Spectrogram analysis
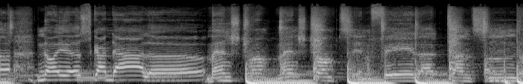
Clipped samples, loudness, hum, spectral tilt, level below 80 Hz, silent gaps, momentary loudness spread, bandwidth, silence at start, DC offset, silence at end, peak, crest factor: under 0.1%; -16 LUFS; none; -4.5 dB/octave; -18 dBFS; none; 5 LU; 18 kHz; 0 s; under 0.1%; 0 s; -4 dBFS; 10 dB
